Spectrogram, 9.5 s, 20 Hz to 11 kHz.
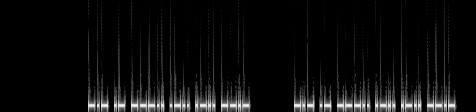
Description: Morse code, heard as a keyed tone, about 28 wpm, 700 Hz. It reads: KA8LLQ KA8LLQ
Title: USA Call Signs - 6 Characters - Repeated 3x - 28wpm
